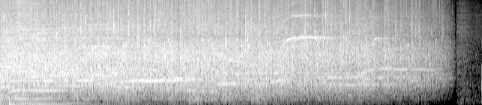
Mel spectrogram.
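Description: Studio audience applauding, fading out gradually to silence near the end. The tail of the show's music cuts off right at the start.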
